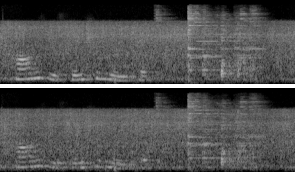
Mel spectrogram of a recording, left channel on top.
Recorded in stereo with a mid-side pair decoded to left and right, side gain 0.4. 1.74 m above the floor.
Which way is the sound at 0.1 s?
55° left.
